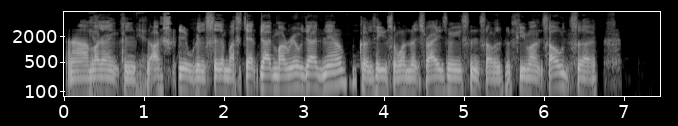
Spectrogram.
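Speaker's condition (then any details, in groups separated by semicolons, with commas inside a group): Cleft palate; congenital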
